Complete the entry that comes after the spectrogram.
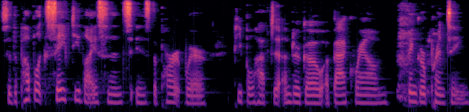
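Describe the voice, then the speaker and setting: A woman's fairly low, dark, mellow voice with vocal fry, moderate pace and a dry, close sound with no echo. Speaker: city attorney. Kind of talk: public meeting presentation. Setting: school board meeting room with audience.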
